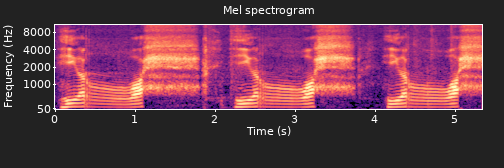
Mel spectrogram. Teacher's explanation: ketika huruf H-nya itu sukun, kita senyumkan karena dia tipis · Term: sifat istifal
